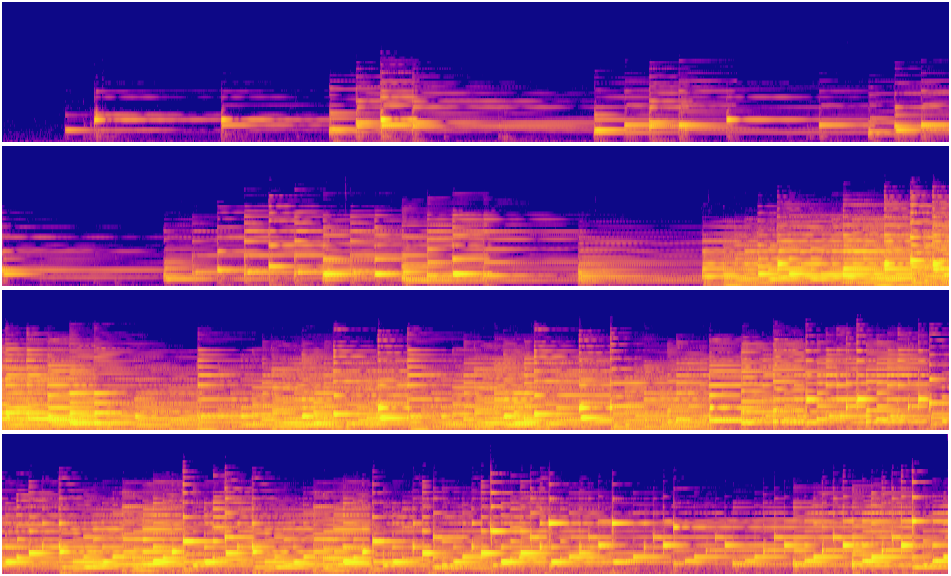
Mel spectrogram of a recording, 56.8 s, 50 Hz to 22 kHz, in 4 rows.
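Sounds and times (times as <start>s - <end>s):
piano torch song: 0.9s - 56.7s.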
